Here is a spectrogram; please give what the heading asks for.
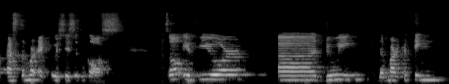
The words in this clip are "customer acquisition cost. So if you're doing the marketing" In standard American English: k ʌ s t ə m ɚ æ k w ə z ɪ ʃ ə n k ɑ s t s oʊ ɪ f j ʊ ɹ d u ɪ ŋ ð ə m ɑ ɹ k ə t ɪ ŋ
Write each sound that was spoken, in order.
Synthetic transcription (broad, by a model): k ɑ s t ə m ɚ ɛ k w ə s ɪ s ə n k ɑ s s oʊ ɪ f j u ɹ d u ɪ ŋ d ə m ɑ ɹ k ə t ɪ ŋ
